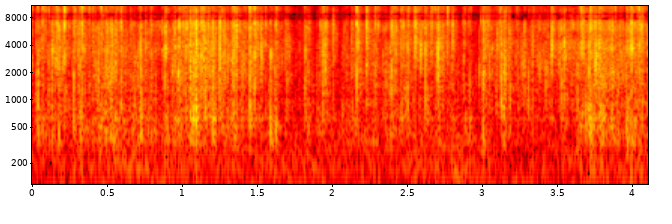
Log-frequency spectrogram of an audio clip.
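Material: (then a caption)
Cellophane. A small black fabric pouch in clear cellophane, first lying flat on a cushion and then held upright in both hands, is squeezed and scratched with long nails. The result is a continuous, bright crinkling of the wrapper made of many quick crackles, with almost no low end.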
